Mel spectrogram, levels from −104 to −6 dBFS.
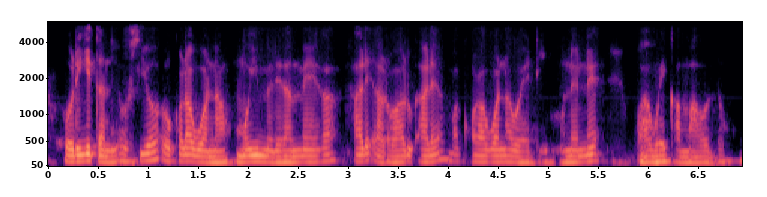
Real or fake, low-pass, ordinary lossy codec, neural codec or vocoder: fake; 5.4 kHz; AAC, 48 kbps; codec, 16 kHz, 4 kbps, X-Codec, HuBERT features, trained on LibriSpeech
